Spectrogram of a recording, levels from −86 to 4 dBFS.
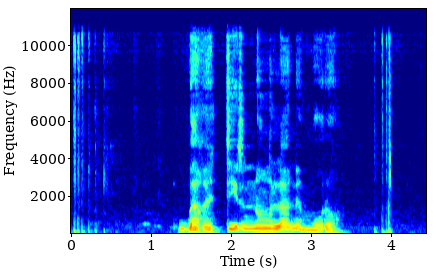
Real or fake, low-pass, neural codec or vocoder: fake; 10.8 kHz; codec, 44.1 kHz, 7.8 kbps, DAC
